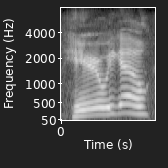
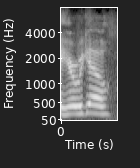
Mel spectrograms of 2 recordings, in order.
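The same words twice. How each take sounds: First: HERE stretched long, higher pitched; drawn-out repeat. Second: Said in the usual way. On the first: Acted. Joke's customer gets ready at the bar, drawn-out repeat. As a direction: draw out "Here we go" slowly.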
